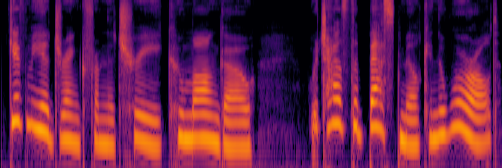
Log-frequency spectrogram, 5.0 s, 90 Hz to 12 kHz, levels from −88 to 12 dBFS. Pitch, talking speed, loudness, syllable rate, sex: 230 Hz, 190 wpm, -19 LUFS, 4.2 syllables/s, female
